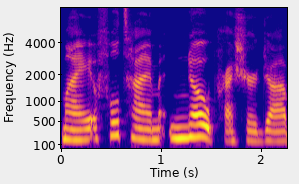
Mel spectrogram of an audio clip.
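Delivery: thick, heavy, dripping sarcasm. Describing a full-time job, very sarcastic. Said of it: "I say very sarcastically".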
